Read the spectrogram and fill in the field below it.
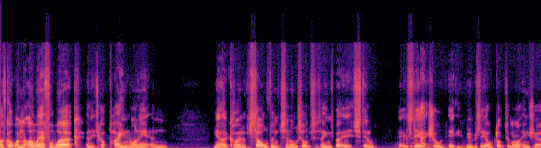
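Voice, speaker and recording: With a London accent, a man speaks at a fairly slow pace in a very deep, low pitch, with ordinary pitch variation and a dry, close sound with no echo. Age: 50s. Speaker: livestream host and football fan. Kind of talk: casual chat.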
